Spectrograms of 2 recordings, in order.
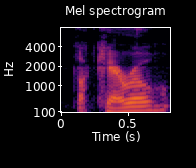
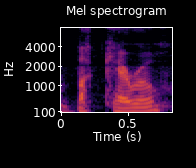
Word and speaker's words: Vaquero: surroundings in the b-roll vakero OR bakero is how you'd pronounce this one so this fragrance was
